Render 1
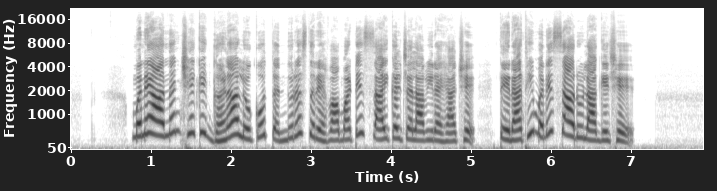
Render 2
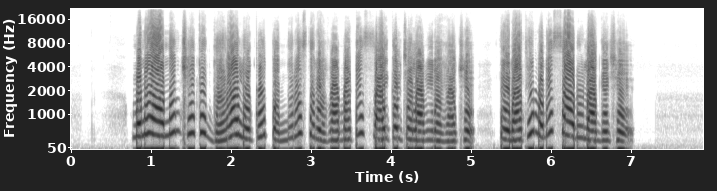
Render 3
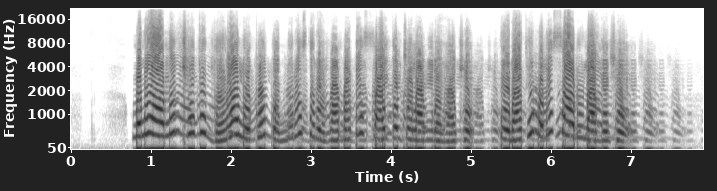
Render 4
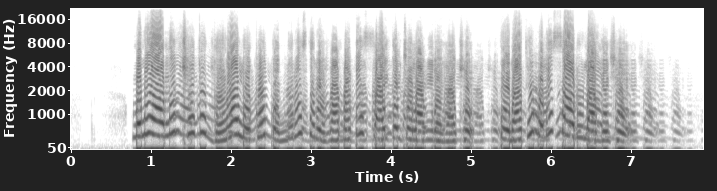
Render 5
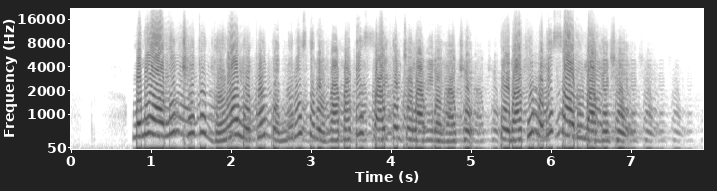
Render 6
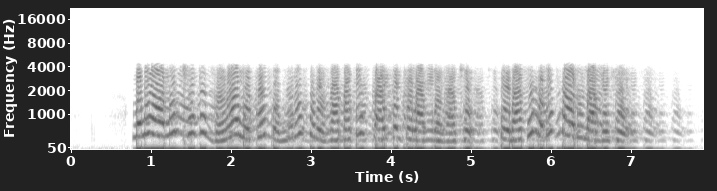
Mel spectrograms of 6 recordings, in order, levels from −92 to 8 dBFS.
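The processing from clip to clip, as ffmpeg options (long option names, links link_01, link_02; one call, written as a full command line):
ffmpeg -i in.wav -af "equalizer=frequency=125:width_type=o:width=1:gain=7,equalizer=frequency=250:width_type=o:width=1:gain=3,equalizer=frequency=500:width_type=o:width=1:gain=10,equalizer=frequency=1000:width_type=o:width=1:gain=11,equalizer=frequency=2000:width_type=o:width=1:gain=-4,equalizer=frequency=4000:width_type=o:width=1:gain=9,equalizer=frequency=8000:width_type=o:width=1:gain=8,aeval=exprs='1.41*(cos(1*acos(clip(val(0)/1.41,-1,1)))-cos(1*PI/2))+0.355*(cos(8*acos(clip(val(0)/1.41,-1,1)))-cos(8*PI/2))':channel_layout=same,volume=-4.5dB" out.wav
ffmpeg -i in.wav -filter_complex "[0:a]asplit=2[link_01][link_02];[link_02]adelay=352,lowpass=frequency=3800:poles=1,volume=-16dB,asplit=2[link_03][link_04];[link_04]adelay=352,lowpass=frequency=3800:poles=1,volume=0.33,asplit=2[link_05][link_06];[link_06]adelay=352,lowpass=frequency=3800:poles=1,volume=0.33[link_07];[link_01][link_03][link_05][link_07]amix=inputs=4:normalize=0,volume=-1dB" out.wav
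ffmpeg -i in.wav -af "asoftclip=type=tanh:threshold=-7dB,volume=-8.5dB" out.wav
ffmpeg -i in.wav -af "aecho=1:1:106|212:0.0944|0.0227" out.wav
ffmpeg -i in.wav -filter_complex "[0:a]asplit=2[link_01][link_02];[link_02]adelay=20,volume=-11.5dB[link_03];[link_01][link_03]amix=inputs=2:normalize=0,aresample=8000,aresample=44100,volume=-8dB" out.wav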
